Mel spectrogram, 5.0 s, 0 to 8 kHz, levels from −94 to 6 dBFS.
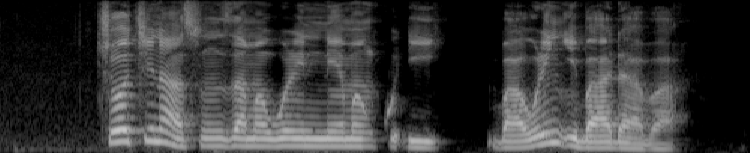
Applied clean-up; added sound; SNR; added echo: none; none; none; none.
